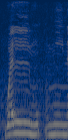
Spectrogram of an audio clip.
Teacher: تا کو ساکن کر دیں گے, اس کا ہمس واضح کریں گے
